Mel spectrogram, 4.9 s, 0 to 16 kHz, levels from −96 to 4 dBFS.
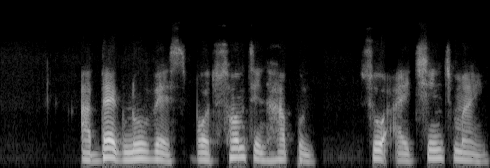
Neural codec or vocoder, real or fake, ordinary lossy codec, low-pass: none; real; Opus, 16 kbps; 7.2 kHz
